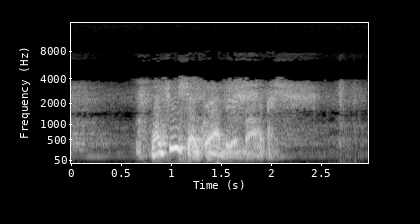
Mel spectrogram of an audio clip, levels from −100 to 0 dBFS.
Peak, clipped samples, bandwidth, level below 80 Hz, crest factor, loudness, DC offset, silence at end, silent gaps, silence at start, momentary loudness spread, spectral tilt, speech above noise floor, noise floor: -6 dBFS; under 0.1%; 4.4 kHz; -56 dBFS; 14 dB; -18 LUFS; under 0.1%; 0.1 s; none; 0 s; 21 LU; -8.5 dB/octave; 27 dB; -44 dBFS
